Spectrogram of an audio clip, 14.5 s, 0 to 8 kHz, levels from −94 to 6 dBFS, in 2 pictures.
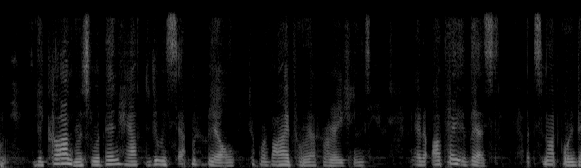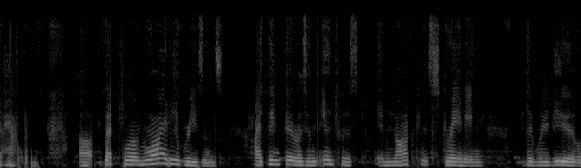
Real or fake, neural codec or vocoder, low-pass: fake; codec, 16 kHz in and 24 kHz out, 0.6 kbps, FireRedTTS-2 codec; 7.2 kHz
